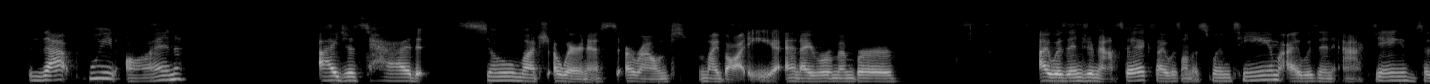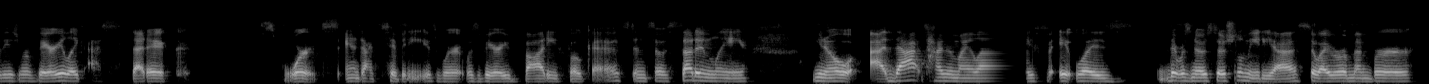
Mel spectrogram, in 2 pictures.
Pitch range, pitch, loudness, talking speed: 145-180 Hz, 150 Hz, -29 LUFS, 135 wpm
